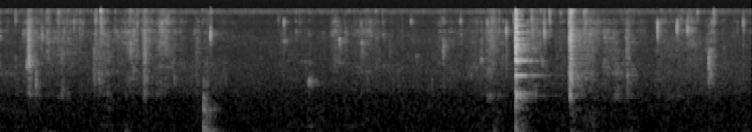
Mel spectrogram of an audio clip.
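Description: Soft wet squishing of sardines being rubbed by a gloved hand in chermoula marinade in a glass bowl. Light ticks and taps throughout, a dull thump about two seconds in, and two sharper clicks against the glass a little past halfway.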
